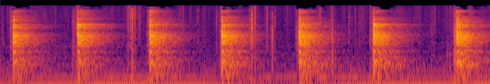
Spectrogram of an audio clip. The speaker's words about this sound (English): Can you make a pounding noise? Just pound your hand on the floor.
